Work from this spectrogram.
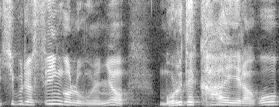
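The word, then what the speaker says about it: מרדכי: 모르데카이라고 발음을 합니다.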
